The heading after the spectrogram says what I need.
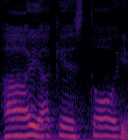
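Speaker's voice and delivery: slow, faint, feeble voice of a depressed man; depressed friend. Retold or imitated. The depressed friend answers the pastor, faint and feeble. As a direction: sigh it out weakly.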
